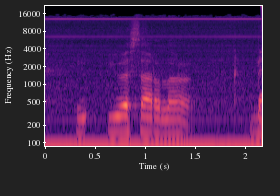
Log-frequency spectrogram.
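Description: Loud, steady electrical mains hum, with a man's voice speaking a short phrase over it about a third of a second in.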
